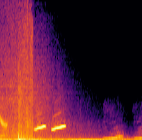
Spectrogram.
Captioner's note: whistling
